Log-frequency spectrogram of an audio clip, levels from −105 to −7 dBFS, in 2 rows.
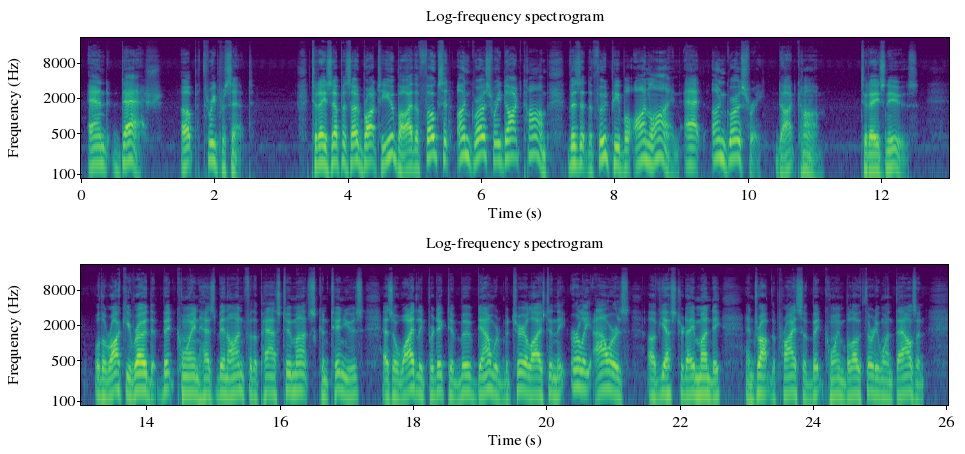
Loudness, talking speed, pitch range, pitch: -31 LUFS, 140 wpm, 125-160 Hz, 135 Hz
